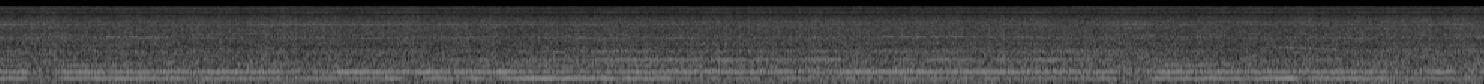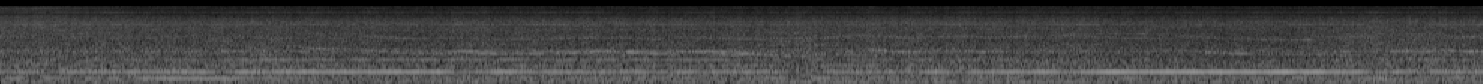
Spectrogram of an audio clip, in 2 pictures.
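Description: A workshop machine runs steadily with a constant motor hum and whine. From about eight seconds in, a fainter high tone wavers up and down over it.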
